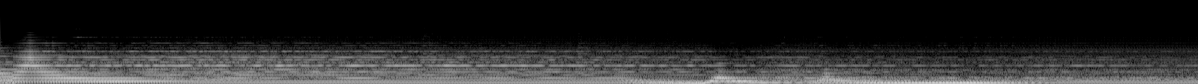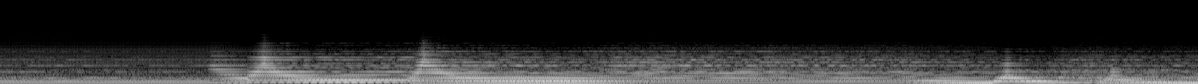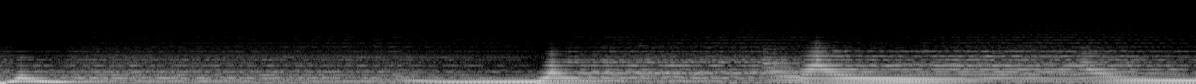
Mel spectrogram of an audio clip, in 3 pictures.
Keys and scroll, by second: 5.8 space, 26.2 ctrl+i.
